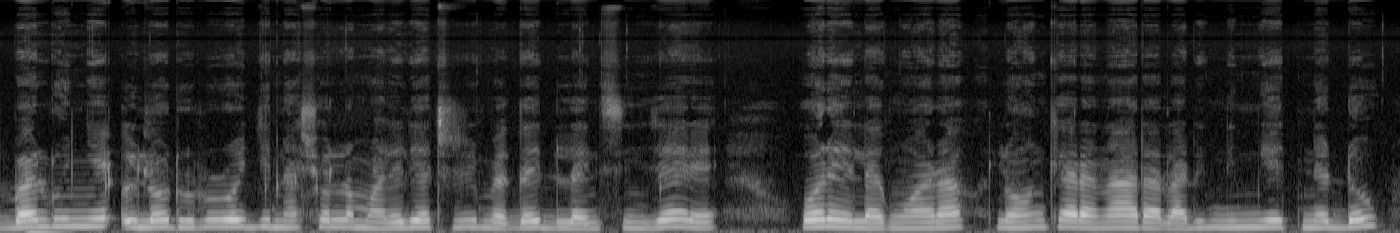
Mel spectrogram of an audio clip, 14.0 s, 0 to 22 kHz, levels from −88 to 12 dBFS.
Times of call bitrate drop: none

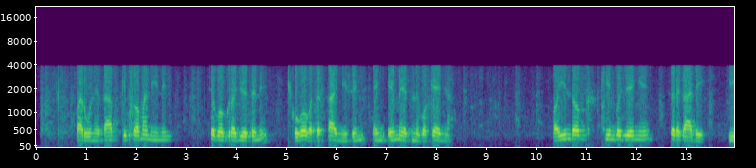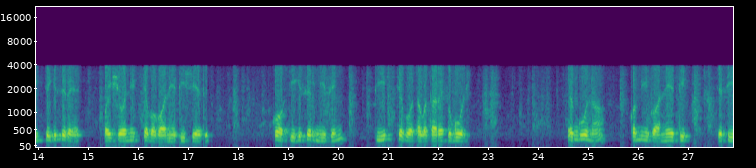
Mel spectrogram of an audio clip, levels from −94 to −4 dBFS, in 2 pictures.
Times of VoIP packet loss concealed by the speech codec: none

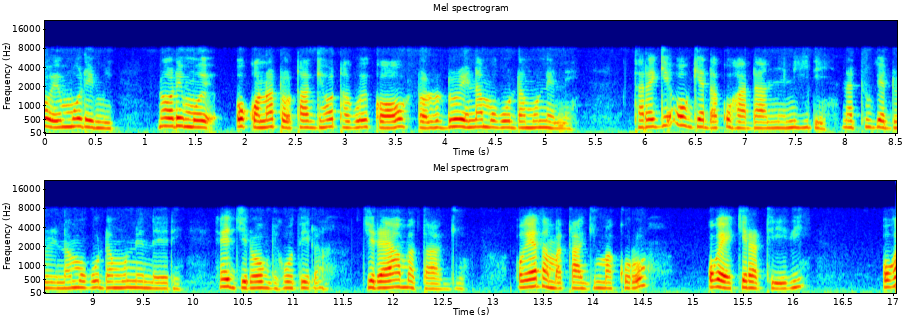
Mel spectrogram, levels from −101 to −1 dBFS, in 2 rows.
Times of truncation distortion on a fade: none

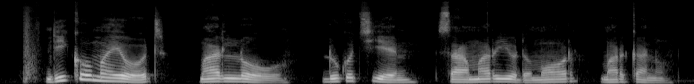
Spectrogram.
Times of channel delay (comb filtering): none

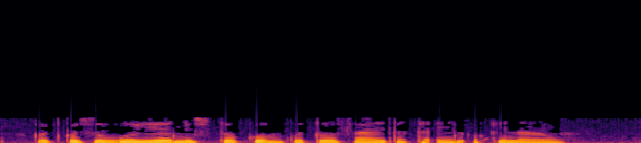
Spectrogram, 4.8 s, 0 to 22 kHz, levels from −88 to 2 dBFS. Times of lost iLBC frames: 0.81-0.90, 2.60-2.64

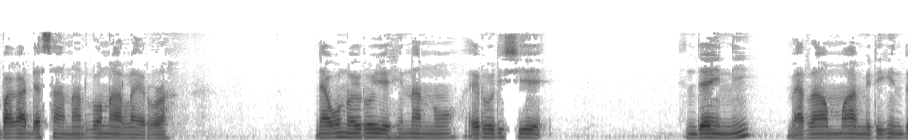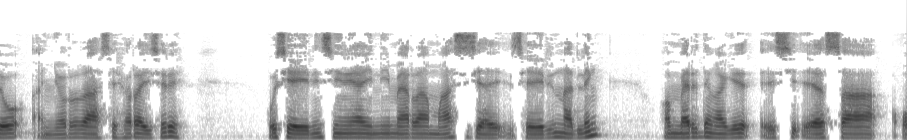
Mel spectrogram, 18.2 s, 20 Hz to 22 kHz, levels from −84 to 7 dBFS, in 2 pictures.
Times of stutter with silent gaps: none

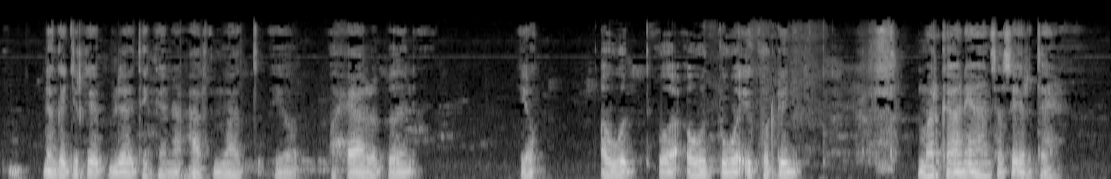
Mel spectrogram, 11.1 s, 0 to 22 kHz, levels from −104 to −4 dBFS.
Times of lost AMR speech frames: none

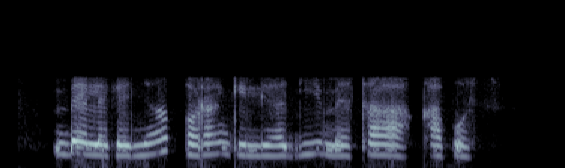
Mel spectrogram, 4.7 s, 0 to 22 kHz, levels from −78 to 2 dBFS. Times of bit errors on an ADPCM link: 0.85-0.98, 3.62-3.68

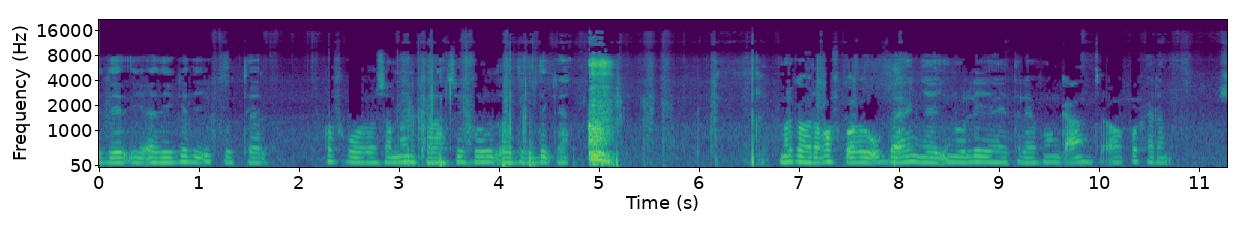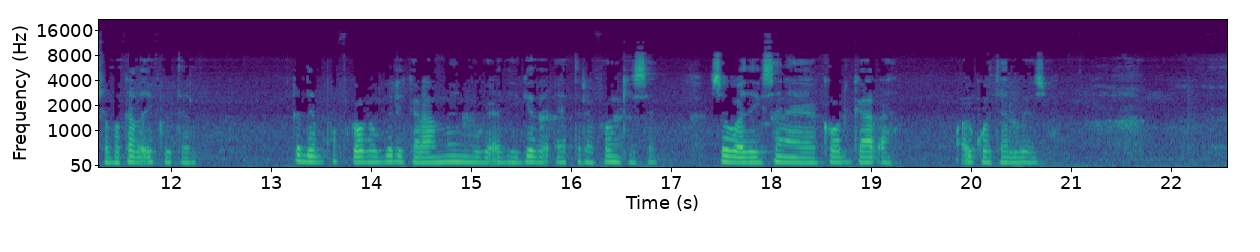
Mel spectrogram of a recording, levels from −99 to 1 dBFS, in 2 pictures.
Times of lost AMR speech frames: none

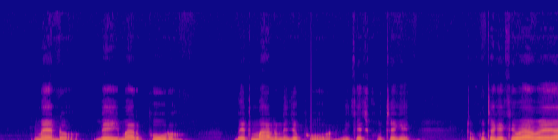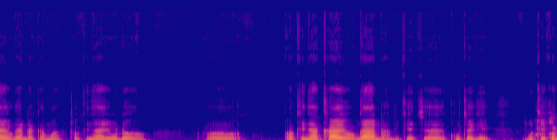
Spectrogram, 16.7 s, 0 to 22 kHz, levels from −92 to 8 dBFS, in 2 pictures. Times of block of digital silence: 4.66

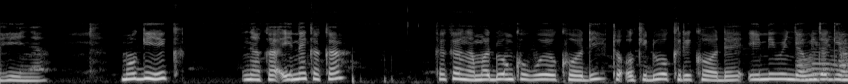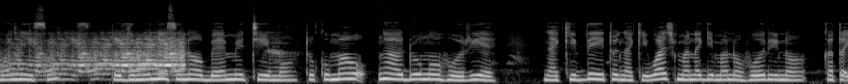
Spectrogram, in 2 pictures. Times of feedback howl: 7.96-10.45

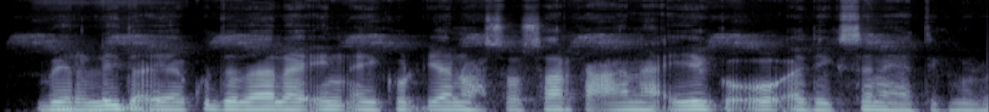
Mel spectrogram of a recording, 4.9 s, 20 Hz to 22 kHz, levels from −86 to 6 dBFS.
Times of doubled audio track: none

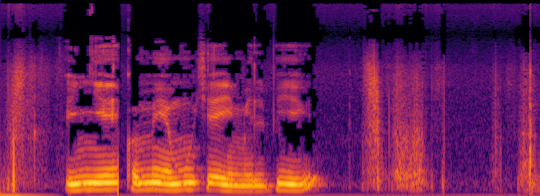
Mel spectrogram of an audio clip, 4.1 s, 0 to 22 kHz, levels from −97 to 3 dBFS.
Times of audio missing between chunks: 0.88

